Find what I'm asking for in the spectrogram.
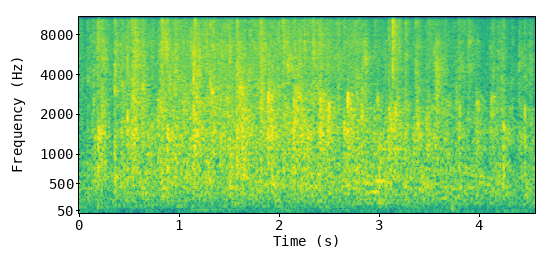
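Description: Sustained applause from an audience at an International Day for Older Persons event, a dense, even roar of many hands clapping at steady loudness throughout, with no speech.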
